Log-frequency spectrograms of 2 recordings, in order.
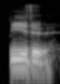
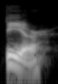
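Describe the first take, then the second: First: It is said as two Japanese-style syllables. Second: It is said as a one-syllable English word.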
